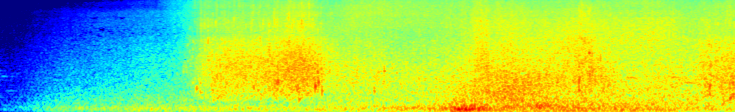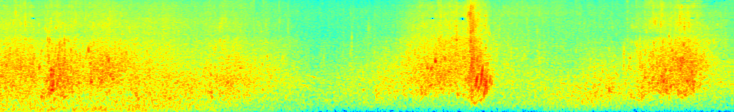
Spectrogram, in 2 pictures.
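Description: Ocean waves washing in, surging and ebbing every few seconds, with a deeper low rumble in one surge about four to five seconds in.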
